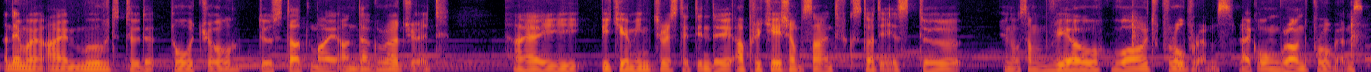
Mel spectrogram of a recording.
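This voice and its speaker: A man's voice: fairly low pitch, steady tone, unhurried, warm tone, soft background music. A middle-aged man from Japan with a Japanese accent, a researcher giving earnest, carefully prepared interview answers with frequent restarts, sounding a little nervous.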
